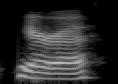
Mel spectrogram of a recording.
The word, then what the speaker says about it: Kara: Am I saying that right? Is it Kara? – Yep. – It's Kara. – No, it's Kara. You're right.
